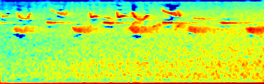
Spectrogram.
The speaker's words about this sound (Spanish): Abro la ventana y oigo el piar de los pájaros en el árbol de enfrente.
